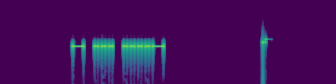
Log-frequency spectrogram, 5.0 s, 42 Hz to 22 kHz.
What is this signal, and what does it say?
Morse code, heard as a keyed tone, about 22 wpm, 700 Hz. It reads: TS4
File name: practice / 22wpm / Three Letter-Number Combinations - 22wpm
